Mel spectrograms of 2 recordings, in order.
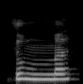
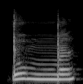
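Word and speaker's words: ثُمَّ: Tumma. Nah, itu cara baca dengan tiga ketukan lam lamban. Tum. Jangan tsumma. Nah, kalau tsumma itu hanya dua ketukan, Bunda.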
